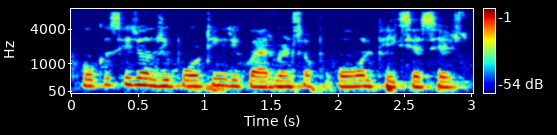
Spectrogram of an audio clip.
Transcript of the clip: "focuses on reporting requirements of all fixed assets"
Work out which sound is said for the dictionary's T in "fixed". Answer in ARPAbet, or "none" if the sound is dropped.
none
